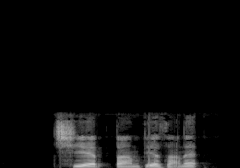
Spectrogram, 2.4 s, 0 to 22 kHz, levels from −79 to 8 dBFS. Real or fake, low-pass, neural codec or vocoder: real; 7.2 kHz; none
